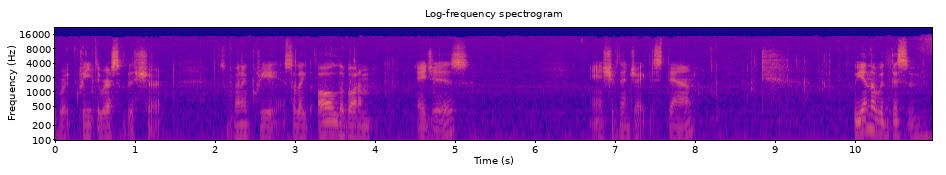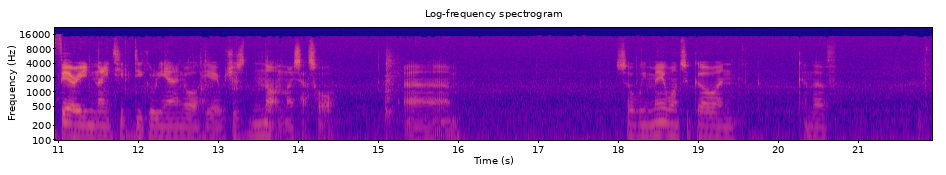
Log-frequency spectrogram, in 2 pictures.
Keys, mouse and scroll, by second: 0.4 ctrl+click, 0.9 alt+middle click, 2.5 alt+middle click, 3.5 ctrl+click, 3.9-5.1 alt+middle drag, 7.1 shift+click, 8.9 middle click, 9.1-9.5 scroll up 1, 9.5 middle click, 9.8 middle click, 10.1 click, 11.7 p, 12.3 z, 12.5 scroll down 1, 14.5-19.2 alt+middle drag, 19.7-21.9 drag.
